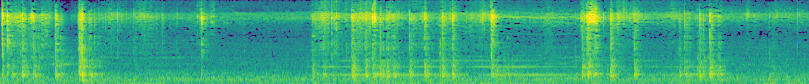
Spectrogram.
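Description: Steel spoon scraping and clinking against a frying pan as a paratha is pressed and worked in the hot pan, in scattered strokes with the loudest clink about nine seconds in.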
